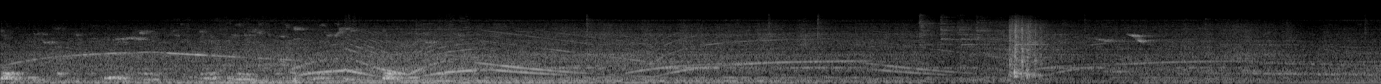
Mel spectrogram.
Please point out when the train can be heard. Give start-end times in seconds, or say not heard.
0.0-13.7.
